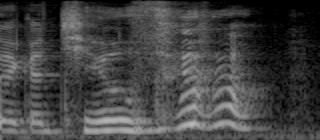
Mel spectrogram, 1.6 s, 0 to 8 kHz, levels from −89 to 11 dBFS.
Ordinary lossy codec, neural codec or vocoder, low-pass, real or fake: none; none; none; real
